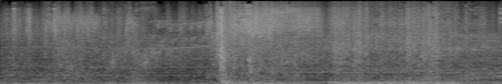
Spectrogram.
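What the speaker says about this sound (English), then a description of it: "Hey, shotgun." A shotgun fires in the fast-paced video game ULTRAKILL, a single heavy boom cutting sharply through dense, continuous game noise and music that stays loud throughout.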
